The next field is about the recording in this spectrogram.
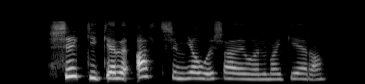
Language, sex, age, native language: Icelandic, female, 13, Polish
